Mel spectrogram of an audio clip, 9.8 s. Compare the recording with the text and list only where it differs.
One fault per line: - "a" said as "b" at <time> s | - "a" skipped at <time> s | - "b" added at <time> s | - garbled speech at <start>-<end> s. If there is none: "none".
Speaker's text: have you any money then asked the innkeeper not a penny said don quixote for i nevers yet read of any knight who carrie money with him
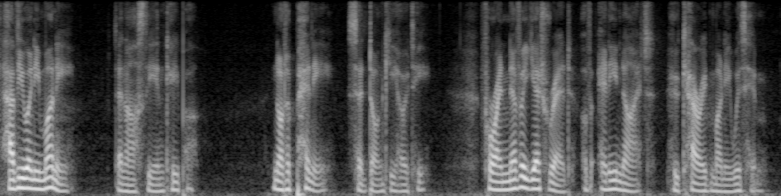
- "nevers" said as "never" at 6.3 s
- "carrie" said as "carried" at 8.5 s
